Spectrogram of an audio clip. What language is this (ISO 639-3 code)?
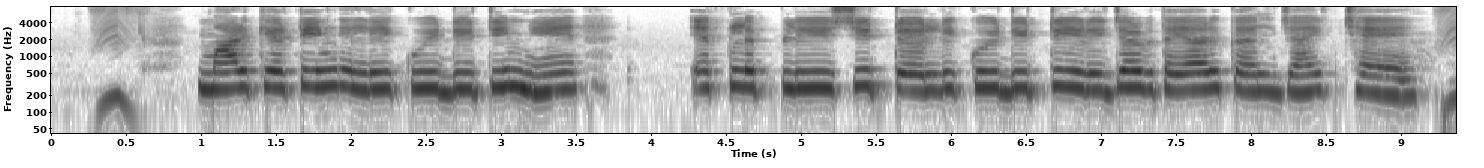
mai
